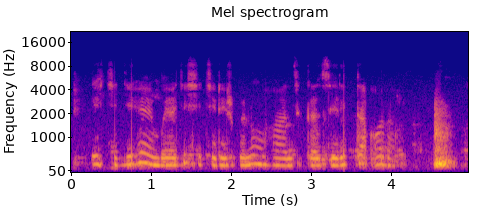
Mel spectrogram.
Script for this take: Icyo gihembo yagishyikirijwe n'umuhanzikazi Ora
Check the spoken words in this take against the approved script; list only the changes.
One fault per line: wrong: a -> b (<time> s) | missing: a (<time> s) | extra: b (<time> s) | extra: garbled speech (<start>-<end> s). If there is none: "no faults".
wrong: Icyo -> Iki (0.3 s)
extra: Rita (3.3 s)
